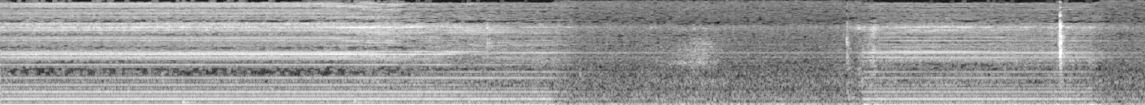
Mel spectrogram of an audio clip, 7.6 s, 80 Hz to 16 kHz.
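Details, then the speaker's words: Technics SL-Q2 turntable (plastic plinth), volume about one third: loud steady mains hum, high on VU meter, dropping when ground is touched then returning; grounding hum. "Okay, that's with the volume turned up about 1/3. And you can see by the view meter, it's the feedback grounding noise is pretty high."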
